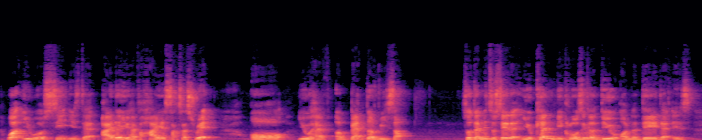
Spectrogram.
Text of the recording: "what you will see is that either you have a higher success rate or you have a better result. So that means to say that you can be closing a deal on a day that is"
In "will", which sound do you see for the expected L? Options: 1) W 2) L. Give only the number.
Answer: 2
